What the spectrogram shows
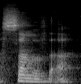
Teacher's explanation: So for example, rather than some of the, I would say some of the, some of the. So my M of some kind of links to my schwa of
